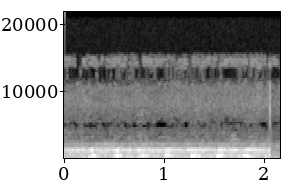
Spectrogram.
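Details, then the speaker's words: Pregnant cat on B-mode ultrasound, five kittens seen, birth expected within a week: rapid, regular whooshing fetal kitten heartbeat at about 240 a minute. "我们看一下心脏，然后这是心脏。这声音是什么？小猫的心跳声音。"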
